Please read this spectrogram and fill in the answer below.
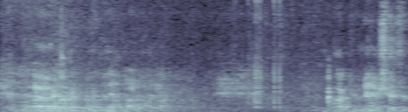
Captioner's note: audience laughs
